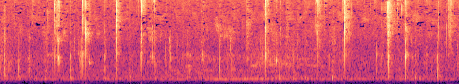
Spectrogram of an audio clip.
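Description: Chewing and biting a fried popolulu, a sweet-potato cake with coconut and palm sugar, with irregular sharp mouth clicks and crunches about once or twice a second.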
